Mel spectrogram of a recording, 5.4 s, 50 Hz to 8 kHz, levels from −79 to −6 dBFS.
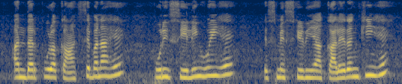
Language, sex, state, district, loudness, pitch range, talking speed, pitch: Hindi, female, Bihar, Sitamarhi, -19 LUFS, 215-260 Hz, 180 wpm, 230 Hz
